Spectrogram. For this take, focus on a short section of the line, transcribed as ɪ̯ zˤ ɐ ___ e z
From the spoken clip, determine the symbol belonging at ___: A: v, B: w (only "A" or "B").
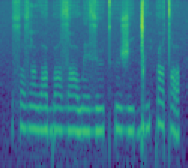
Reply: B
